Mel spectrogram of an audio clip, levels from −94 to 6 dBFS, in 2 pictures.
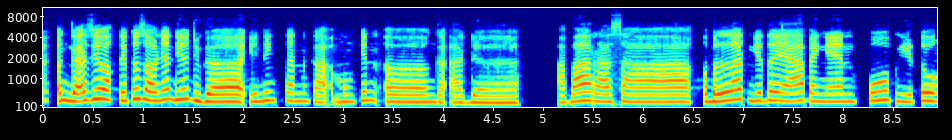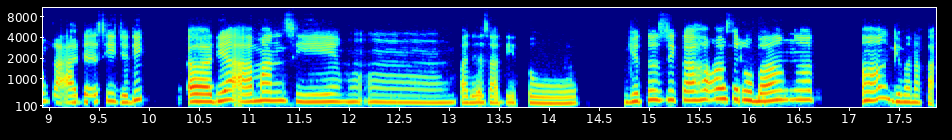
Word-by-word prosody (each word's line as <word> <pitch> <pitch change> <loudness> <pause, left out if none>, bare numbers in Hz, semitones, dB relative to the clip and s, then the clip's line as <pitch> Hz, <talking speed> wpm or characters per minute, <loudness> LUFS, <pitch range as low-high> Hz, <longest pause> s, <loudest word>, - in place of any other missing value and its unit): Enggak 265 -2 +5
sih, 325 - +3
waktu 295 -3 0
itu 330 - +2
soalnya 295 +1 +4
dia 315 +2 +3
juga 240 -2 +5
ini 255 +4 0
kan 260 -1 -2
Kak, 225 -2 -2
mungkin, 235 +5 -3 0.2
eee, 230 -1 +2
enggak 230 -1 -3
ada, 220 0 -2 0.8
apa, 220 +3 0 0.2
rasa 240 +1 -1 0.8
kebelet 265 +6 +4
gitu 270 +1 -2
ya, 265 -1 +2
pengen 245 -1 -2
pup 285 +3 +2
gitu 245 +3 0
enggak 230 -5 -7
ada 235 +1 -5
sih. 265 -1 -4
Jadi, 220 +6 -2 0.5
eee, 245 0 +7
dia 285 +4 +4 0.2
aman 280 +2 +1
sih 240 -1 -2
mhm, 225 -2 -6
pada 210 +1 -4
saat - - -6
itu 215 -1 -8 1.0
gitu 250 +5 -1
sih, 300 +1 -2
Kak 290 -1 +1
heeh, 310 +2 +2
seru 315 -3 +2
banget 300 +4 0 0.5
heeh, 280 +4 +1
gimana, 230 -2 -2
Kak? - - -9
245 Hz, 145 wpm, -19 LUFS, 230-280 Hz, 1.0 s, eee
